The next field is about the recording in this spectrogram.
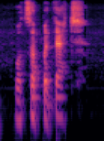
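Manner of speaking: fake, put-on New Zealand accent. Briefly reacting mid-discussion in a put-on new zealand accent. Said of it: "I don't know why I had to put on a New Zealand accent to uh, say what's up with that".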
